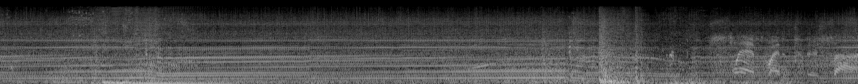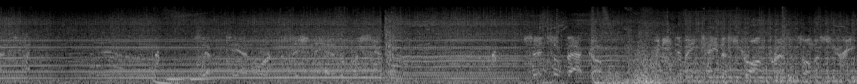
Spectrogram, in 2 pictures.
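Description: A sports car engine roars at high revs, shifting gears as it speeds along.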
